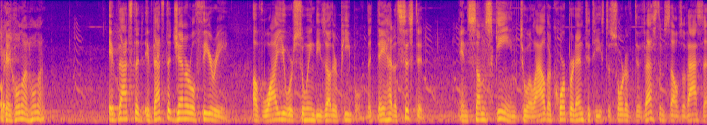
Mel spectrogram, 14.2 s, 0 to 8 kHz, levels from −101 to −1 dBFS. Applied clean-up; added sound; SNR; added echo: none; Ocean; 16 dB; none.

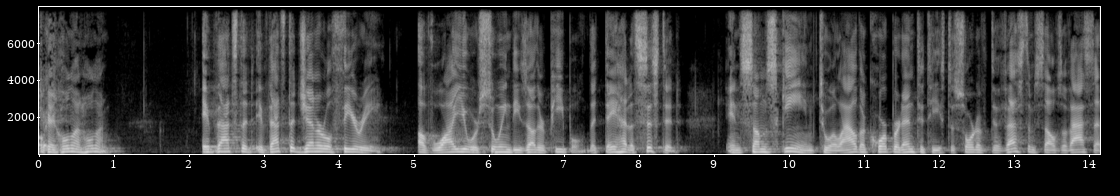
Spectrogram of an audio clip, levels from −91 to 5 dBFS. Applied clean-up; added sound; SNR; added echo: none; none; none; none.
